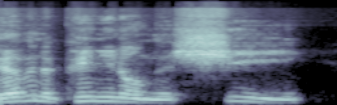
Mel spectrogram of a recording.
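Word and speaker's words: sidhe: of confused me because the word s-i-d-h-i is pronounced she it's old Irish and it concerns the race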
